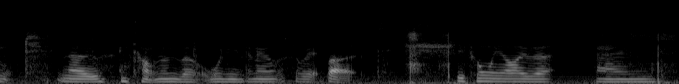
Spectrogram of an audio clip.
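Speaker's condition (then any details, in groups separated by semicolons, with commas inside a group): Cerebral palsy, mild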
